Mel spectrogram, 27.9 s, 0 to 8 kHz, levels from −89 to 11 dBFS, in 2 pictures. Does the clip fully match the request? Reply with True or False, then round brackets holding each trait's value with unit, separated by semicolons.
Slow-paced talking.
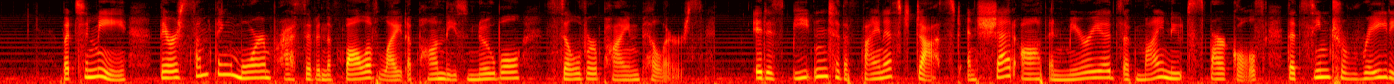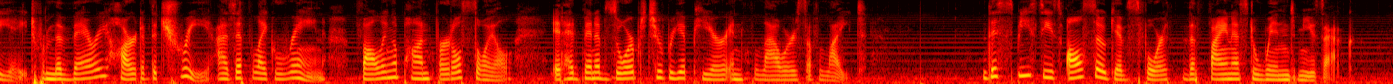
False (155 wpm)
